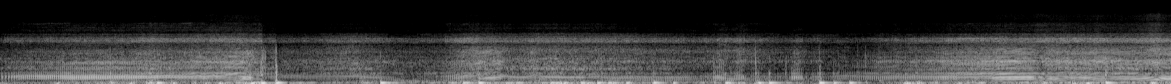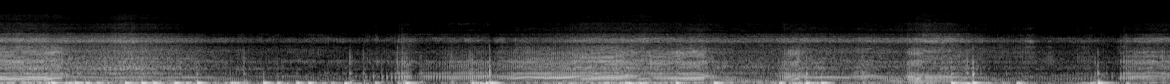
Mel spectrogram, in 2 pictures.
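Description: A motorcycle engine revs up and down loudly, rising and falling as it speeds along a dirt track.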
